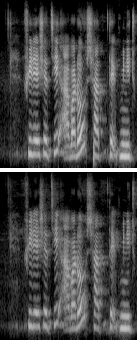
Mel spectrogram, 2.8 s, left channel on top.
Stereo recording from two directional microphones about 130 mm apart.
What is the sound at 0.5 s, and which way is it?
A woman's voice, 40° left (ahead or behind).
